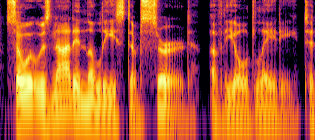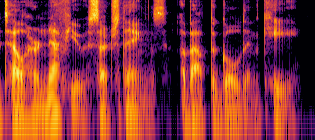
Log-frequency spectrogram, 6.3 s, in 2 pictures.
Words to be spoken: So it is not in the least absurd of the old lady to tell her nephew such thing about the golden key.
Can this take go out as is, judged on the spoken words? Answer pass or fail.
fail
